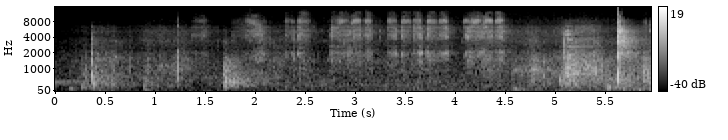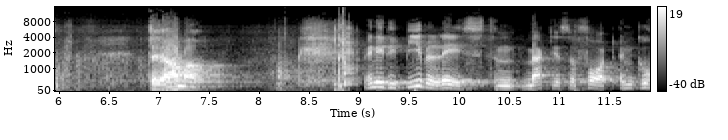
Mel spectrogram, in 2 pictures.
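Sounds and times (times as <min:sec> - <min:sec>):
writing a heading on a board: 0:01.4 - 0:04.7
speech: 0:06.9 - 0:07.5, 0:09.0 - 0:11.9.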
